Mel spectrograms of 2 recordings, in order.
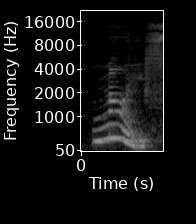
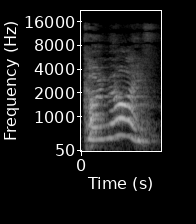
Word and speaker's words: knife: okay don't we know let's try the pronunciations the first word is knife the knife ah why are you keeping sailing like that i don't know it says come knife it says knife right here he has a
